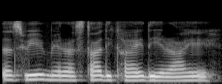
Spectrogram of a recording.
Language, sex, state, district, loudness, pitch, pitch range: Hindi, female, Arunachal Pradesh, Lower Dibang Valley, -13 LUFS, 195 Hz, 185-210 Hz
